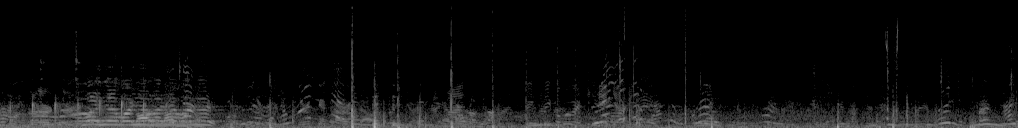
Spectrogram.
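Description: Players' voices calling out, with a long held call over the first two to three seconds and scattered shouts later. Two sharp thumps about four and a half seconds in are the loudest sounds, among lighter clicks and knocks.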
